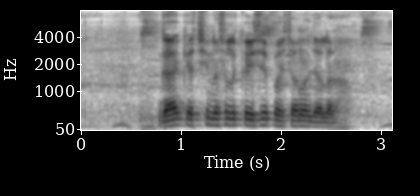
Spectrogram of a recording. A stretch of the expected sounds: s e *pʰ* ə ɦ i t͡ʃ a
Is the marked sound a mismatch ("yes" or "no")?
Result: yes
